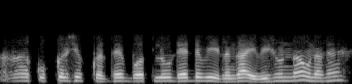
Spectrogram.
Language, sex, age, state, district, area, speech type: Dogri, male, 30-45, Jammu and Kashmir, Udhampur, rural, conversation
